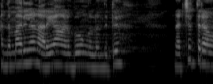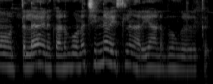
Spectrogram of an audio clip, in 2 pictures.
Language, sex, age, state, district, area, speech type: Tamil, female, 18-30, Tamil Nadu, Perambalur, urban, spontaneous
